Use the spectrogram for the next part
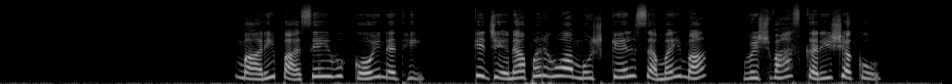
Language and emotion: Gujarati, sad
